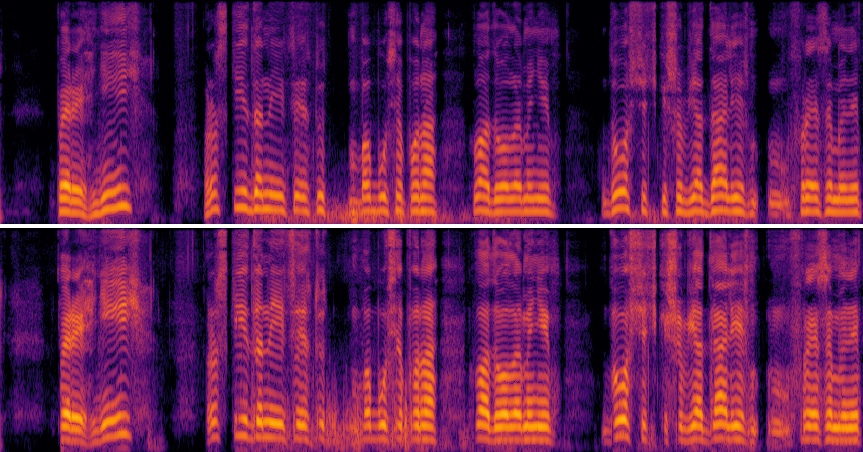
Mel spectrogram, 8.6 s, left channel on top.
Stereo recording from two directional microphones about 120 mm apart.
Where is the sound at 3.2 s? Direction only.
30° right (ahead or behind).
